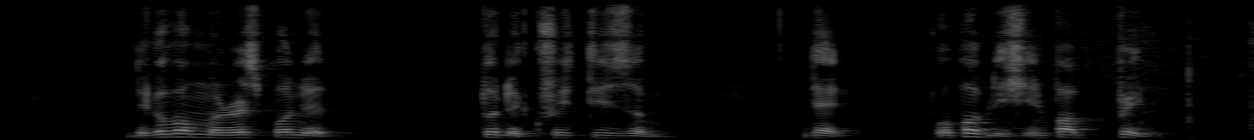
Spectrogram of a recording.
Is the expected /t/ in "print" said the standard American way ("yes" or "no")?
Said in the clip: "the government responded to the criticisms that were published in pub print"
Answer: no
